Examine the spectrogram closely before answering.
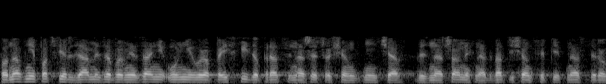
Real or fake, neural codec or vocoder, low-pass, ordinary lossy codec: real; none; 3.6 kHz; none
